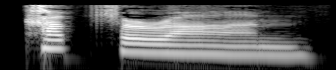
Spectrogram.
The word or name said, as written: cupferron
